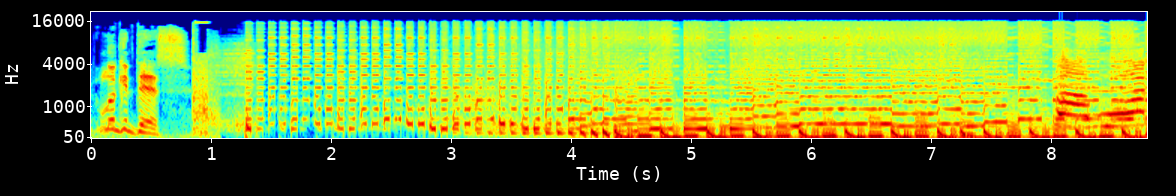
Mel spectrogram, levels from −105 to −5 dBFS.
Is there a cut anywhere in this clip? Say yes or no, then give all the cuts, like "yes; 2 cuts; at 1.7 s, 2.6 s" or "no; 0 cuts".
yes; 1 cut; at 7.5 s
